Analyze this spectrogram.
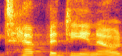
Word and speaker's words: Tepedino: And today I have Tepedino. Did I pronounce that correctly?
